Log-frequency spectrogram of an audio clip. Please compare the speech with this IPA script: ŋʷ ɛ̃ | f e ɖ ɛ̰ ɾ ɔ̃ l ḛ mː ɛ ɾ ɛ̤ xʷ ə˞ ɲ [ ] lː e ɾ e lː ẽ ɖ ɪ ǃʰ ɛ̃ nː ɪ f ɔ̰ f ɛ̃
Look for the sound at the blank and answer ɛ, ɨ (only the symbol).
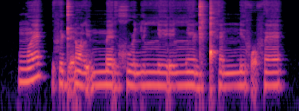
ɨ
